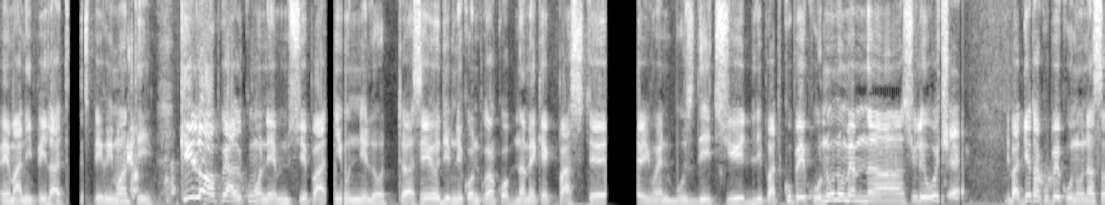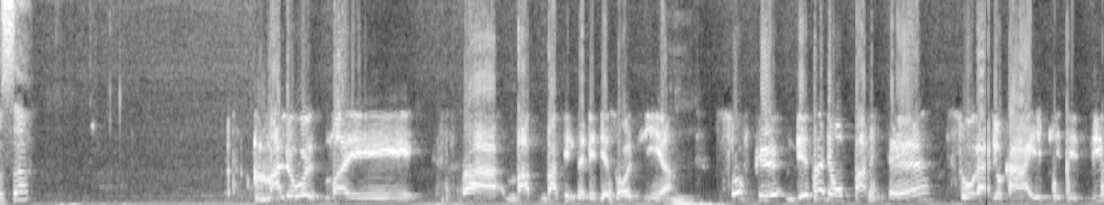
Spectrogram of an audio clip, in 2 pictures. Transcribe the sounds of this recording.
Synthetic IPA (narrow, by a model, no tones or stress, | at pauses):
ʔɛ̰̃manipylat̪ɛɛkspeʁimãt̪ekilɔpʁalkɔ̃nɛ̃məsjepanĩũnːĩlɔt̪̚pas̬ejod͡zim̩t̪ekɔ̃npʁãkɔb̚nãmɛ̃kɛ̃k̚past̪œ | ʒwɛ̃nbus̬d̪etyd̪lipat̪̚kupekunũnũmɛ̃mnɐ̃syleʁoʃe | lipat̪̚ɡɛ̃t̪ãkup̬ekunũnɐ̃sɐ̃sːa | maløʁøzmãe | sam̩bam̩pafint̪ɛ̃dedɛsɔtiãsofkøm̩d̪etɐ̃deɔ̃past̪ɛ | suʁad͡zjokaaib̚kit̪ed͡zi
